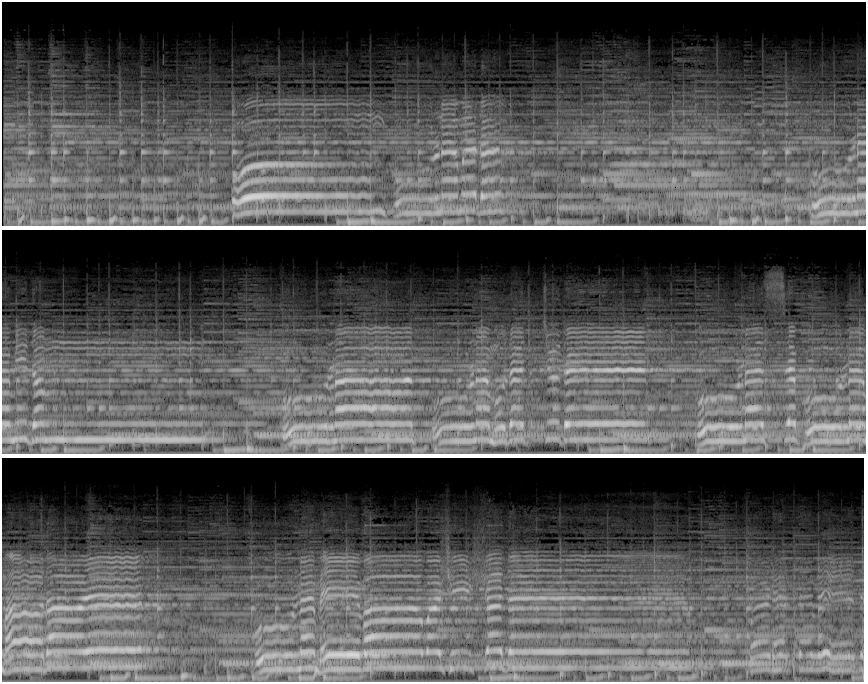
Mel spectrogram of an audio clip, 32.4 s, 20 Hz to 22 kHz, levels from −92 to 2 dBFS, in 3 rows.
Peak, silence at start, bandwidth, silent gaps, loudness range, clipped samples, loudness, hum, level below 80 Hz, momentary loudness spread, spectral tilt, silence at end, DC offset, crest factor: -8 dBFS; 0 s; 11.5 kHz; none; 6 LU; under 0.1%; -23 LUFS; none; -54 dBFS; 12 LU; -5.5 dB/octave; 0 s; 0.5%; 16 dB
